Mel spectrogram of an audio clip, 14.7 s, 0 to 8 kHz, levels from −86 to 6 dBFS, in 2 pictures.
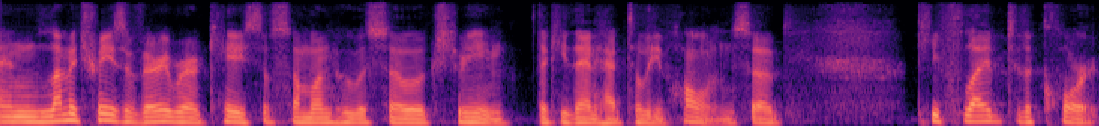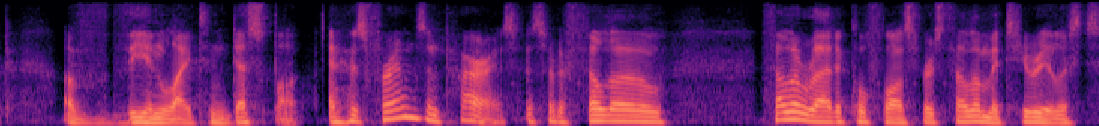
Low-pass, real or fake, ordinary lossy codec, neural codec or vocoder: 7.2 kHz; fake; Opus, 64 kbps; codec, 16 kHz, 1.1 kbps, Voila-Tokenizer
